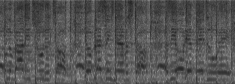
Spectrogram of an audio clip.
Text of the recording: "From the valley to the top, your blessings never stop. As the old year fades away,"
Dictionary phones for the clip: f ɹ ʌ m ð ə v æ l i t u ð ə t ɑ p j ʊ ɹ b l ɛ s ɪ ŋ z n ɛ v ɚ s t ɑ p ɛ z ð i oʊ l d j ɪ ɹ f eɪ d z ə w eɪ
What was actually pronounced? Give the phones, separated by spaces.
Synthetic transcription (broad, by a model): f ɹ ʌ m ð ə v æ l i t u ð ə t ɑ p j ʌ ɹ b l ɛ s ɪ ŋ z n ɛ v ɚ s t ɑ p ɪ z ð i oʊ d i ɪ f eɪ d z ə w eɪ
